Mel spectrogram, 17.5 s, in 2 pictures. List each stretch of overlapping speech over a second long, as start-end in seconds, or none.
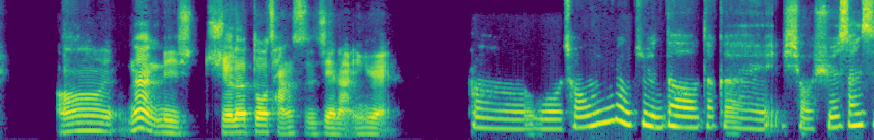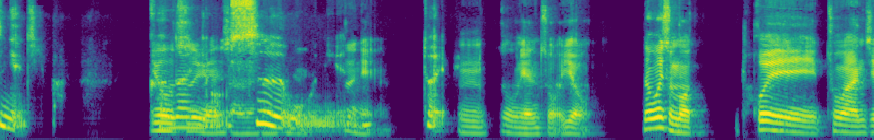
10.2-12.2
